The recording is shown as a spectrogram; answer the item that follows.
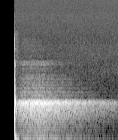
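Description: Logo sting sound effect: one sharp hit about a third of a second in, followed by a ringing tone that fades away over about a second and a half.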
